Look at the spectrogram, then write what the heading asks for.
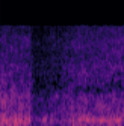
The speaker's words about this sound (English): Again, see the traffic's coming this way, advertising this way.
